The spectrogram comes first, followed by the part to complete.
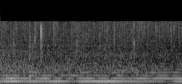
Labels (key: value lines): label: biophony, midshipman
recorder: SoundTrap 500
